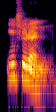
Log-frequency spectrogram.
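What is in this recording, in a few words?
"insurans", Malay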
